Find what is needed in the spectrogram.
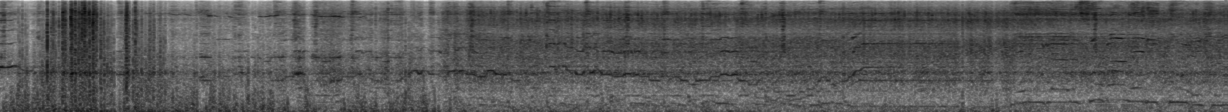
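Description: Moving car's road and wind noise through an open window, with a loud rush of wind across the microphone about a second in.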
